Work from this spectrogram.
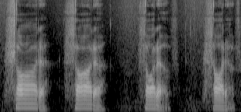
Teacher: we have a vowel with of, so the T changes to a D, a fast D.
